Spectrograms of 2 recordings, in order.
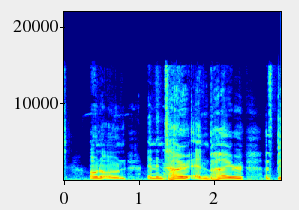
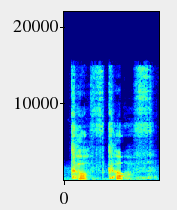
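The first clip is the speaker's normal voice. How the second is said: soft breathy fake cough; voiceless mock cough; acted cough; 4 semitones lower, 6 dB quieter than usual. Shown as a demonstration. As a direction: mime a little sick cough. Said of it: "I don't need to act like that while I say cough".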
